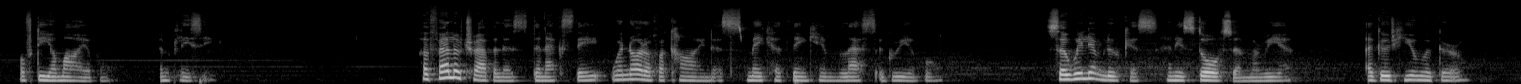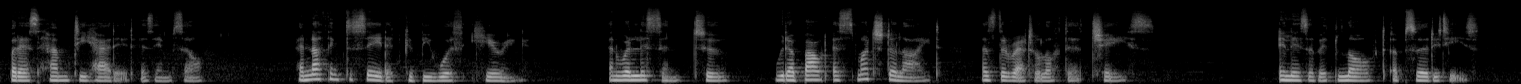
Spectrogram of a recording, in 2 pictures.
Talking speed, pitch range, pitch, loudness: 130 wpm, 175-195 Hz, 180 Hz, -27 LUFS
